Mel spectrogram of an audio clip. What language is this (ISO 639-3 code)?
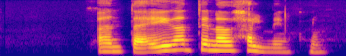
isl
